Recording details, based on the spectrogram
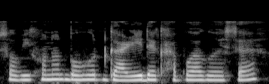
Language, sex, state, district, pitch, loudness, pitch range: Assamese, female, Assam, Kamrup Metropolitan, 210 Hz, -15 LUFS, 205-220 Hz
